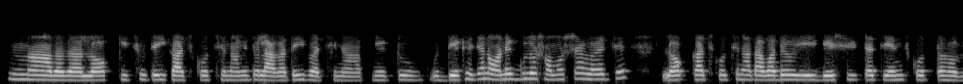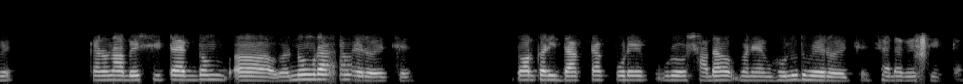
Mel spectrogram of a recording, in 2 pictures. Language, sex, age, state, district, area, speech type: Bengali, female, 30-45, West Bengal, South 24 Parganas, rural, conversation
